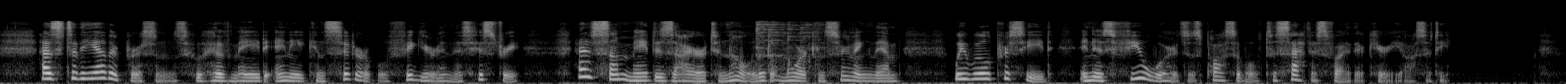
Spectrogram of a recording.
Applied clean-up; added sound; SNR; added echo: none; Cutlery, silverware; 15 dB; none.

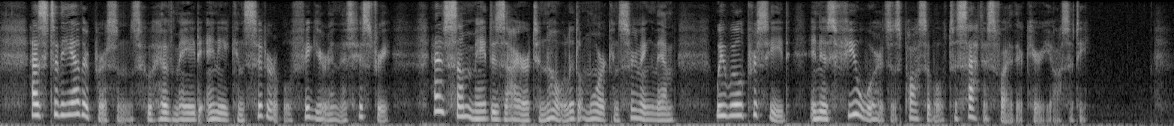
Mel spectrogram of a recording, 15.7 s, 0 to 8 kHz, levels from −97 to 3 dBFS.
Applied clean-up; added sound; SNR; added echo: none; none; none; none.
